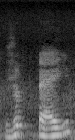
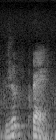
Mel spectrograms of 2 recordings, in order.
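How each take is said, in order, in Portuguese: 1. O verbo termina com um glide y. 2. O verbo termina em uma vogal simples. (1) "a pronúncia também é diferente" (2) "ou pé"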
